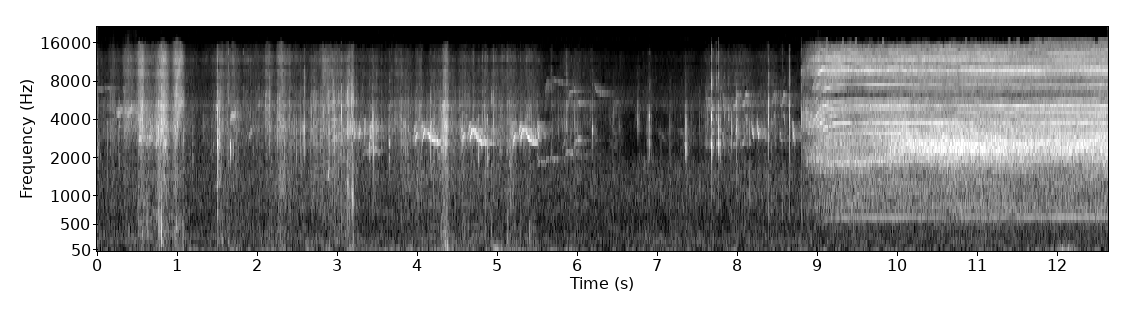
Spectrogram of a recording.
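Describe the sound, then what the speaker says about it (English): An electric air pump inflates a Thermarest air pad at a stealth camp by disused locks. Quiet outdoor rustling and light knocks come first, then a steady, fairly loud whirring hum starts partway through and runs on evenly to the end. "Got the thermarest air pad and we've got the pump, so let's get this blown up"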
